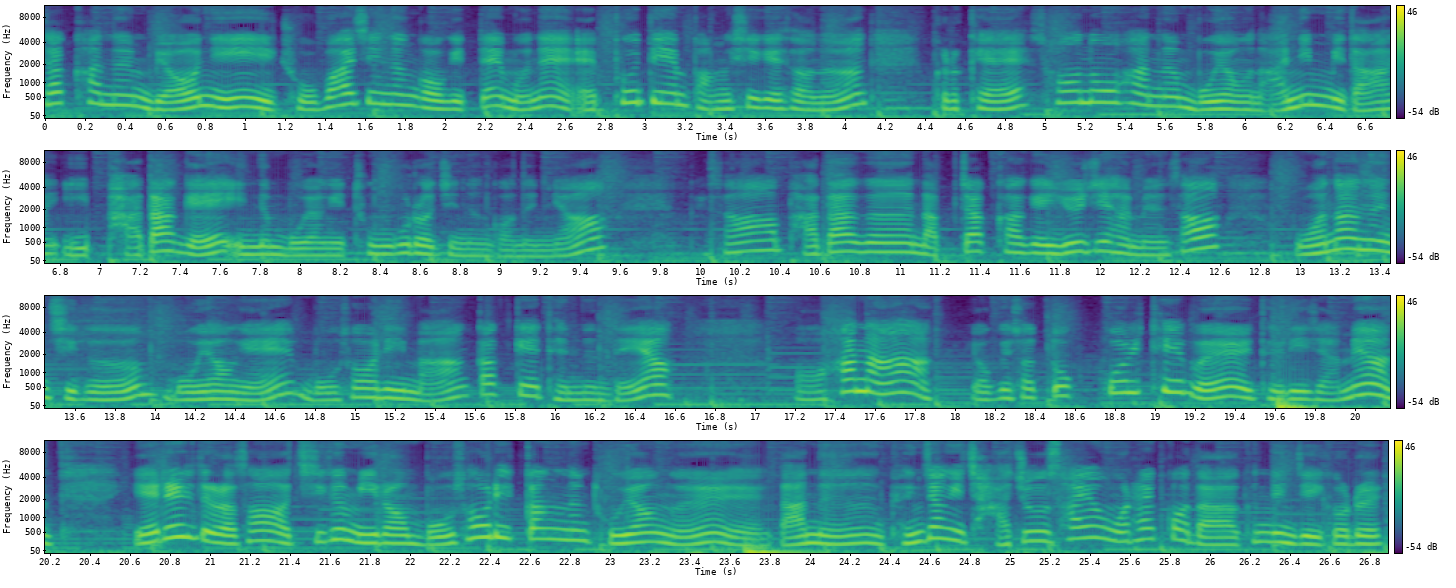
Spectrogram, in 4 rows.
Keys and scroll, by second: 23.7 super+c, 23.9 super+v.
